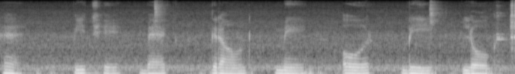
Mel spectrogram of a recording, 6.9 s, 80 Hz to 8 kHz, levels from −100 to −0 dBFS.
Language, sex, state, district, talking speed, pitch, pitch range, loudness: Hindi, male, Haryana, Rohtak, 70 wpm, 120 Hz, 115-125 Hz, -18 LUFS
